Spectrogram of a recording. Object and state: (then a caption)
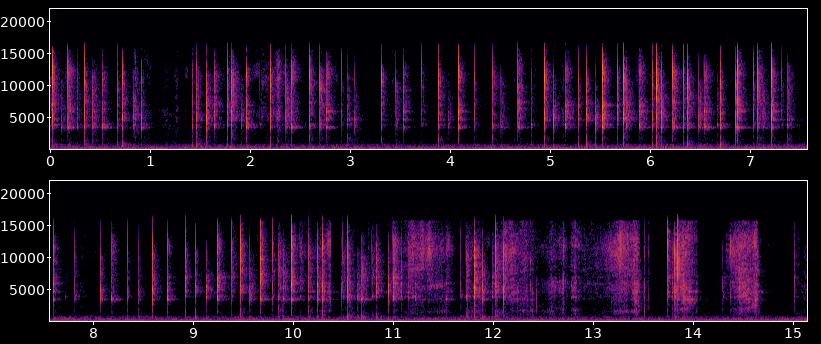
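Wooden block candle holder. Long nails rapidly tap and scratch the grained faces of a small solid pine cube candle holder held in the hand. Dozens of dry, bright clicks and scrapes arrive in quick succession with almost no ring, then ease into softer, lighter scratching over the last few seconds.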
